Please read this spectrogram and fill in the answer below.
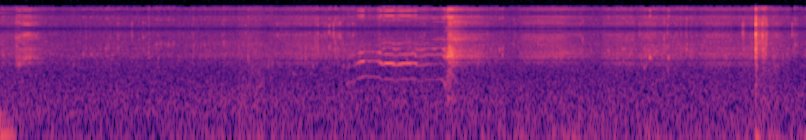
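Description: Faint water lapping and sloshing against a stony shoreline. About three and a half seconds in comes a short wavering, whistle-like call, followed by a sharp click.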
